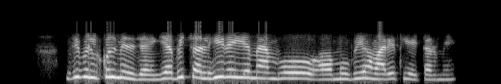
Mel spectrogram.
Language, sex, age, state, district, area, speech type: Hindi, female, 30-45, Madhya Pradesh, Betul, rural, conversation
